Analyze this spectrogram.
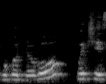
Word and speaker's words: Ouagadougou: So the capital, I've been saying Ouagadougou. Actually, the correct way to say it is Ouagadougou, that's how you say it in like the actual More language.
